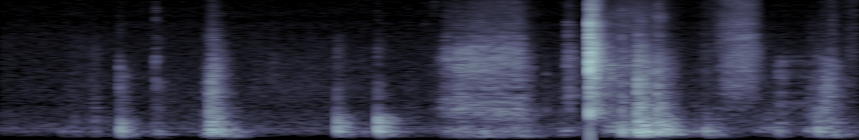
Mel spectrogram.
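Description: Handling noise from a clear plastic quilting ruler and cotton fabric pieces on a cutting mat: a few light knocks as the ruler is lifted and set down, then sliding and rustling, with one sharp click about three seconds in.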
